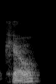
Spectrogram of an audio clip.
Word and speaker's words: Khill: Am I pronouncing it right? It is just K-H-I-L-L, Keel.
